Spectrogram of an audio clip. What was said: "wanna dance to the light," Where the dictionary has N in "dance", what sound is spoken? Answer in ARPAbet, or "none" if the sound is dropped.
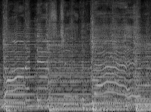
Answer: none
